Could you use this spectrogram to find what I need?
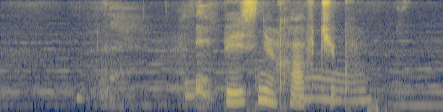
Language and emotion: Russian, neutral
